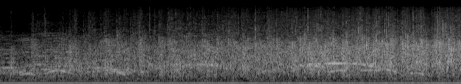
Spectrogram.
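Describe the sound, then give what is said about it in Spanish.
Steady audience applause, a dense wash of many hands clapping at an even loudness throughout, with faint voices mixed into the crowd noise. “Yo entiendo que es difícil aplaudir en esta noche.”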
